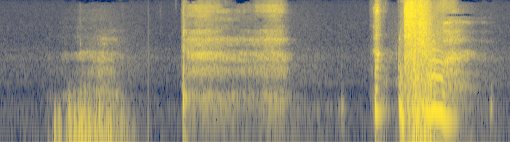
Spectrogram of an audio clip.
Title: Loud Sneezing (F)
